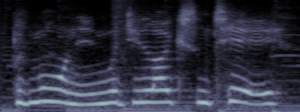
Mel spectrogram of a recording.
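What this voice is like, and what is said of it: Put-on British accent. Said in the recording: “Mr. British ... That's better than my British accent, that is.”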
